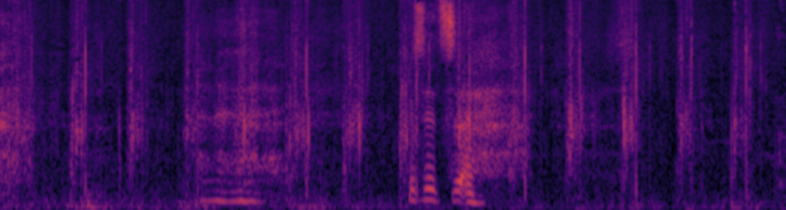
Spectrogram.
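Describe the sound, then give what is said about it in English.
Steady running footsteps crunch on the gravel beside a paved road in a quick, even rhythm throughout, while a man talks briefly over them and breathes between phrases. “it's a paved paved uh, road with gravel on the side so I choose the gravel to run on a bit more soft surface”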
